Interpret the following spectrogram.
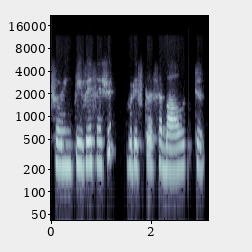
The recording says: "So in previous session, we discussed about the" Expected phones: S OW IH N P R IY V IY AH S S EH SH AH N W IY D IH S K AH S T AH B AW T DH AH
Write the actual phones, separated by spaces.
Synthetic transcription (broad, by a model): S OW IH N P R IY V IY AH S S EH SH AH N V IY D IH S K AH S AH B AW T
